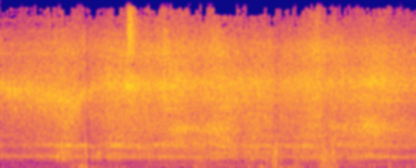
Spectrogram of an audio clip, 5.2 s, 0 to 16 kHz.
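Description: JR West 681 series electric train passing through the station without stopping. Its rushing wheel and running noise swells about a second in and holds, with repeated knocks of the wheels over the rail joints.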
